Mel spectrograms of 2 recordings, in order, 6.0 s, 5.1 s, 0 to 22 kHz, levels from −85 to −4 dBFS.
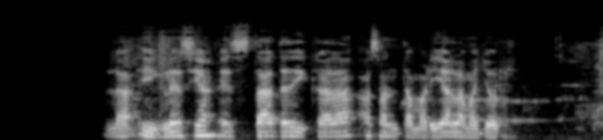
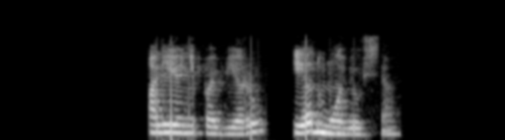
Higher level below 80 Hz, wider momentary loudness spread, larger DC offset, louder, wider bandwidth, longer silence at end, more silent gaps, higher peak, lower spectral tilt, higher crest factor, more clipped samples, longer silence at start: about the same, -58 dBFS vs -54 dBFS; second, 7 LU vs 15 LU; neither; second, -23 LUFS vs -19 LUFS; first, 10.5 kHz vs 7.6 kHz; second, 0 s vs 1.05 s; second, none vs 2.75-2.92 s; about the same, -6 dBFS vs -4 dBFS; second, -4.5 dB/octave vs -6.5 dB/octave; about the same, 18 dB vs 18 dB; neither; second, 1.1 s vs 1.5 s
